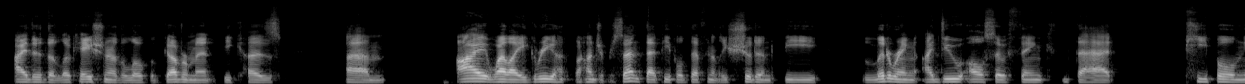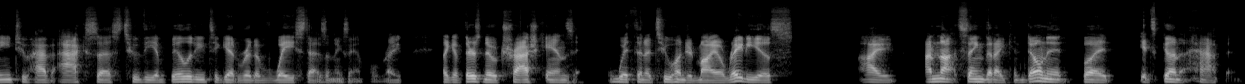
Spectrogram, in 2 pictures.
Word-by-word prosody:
either 115 -1 +3
the 105 - -2
location 110 +3 0
or 105 - -1
the 100 - -10
local 100 0 -5
government, 105 -3 +1
because, 100 -1 -4 0.7
um, 100 -2 +1 0.7
I, 140 0 +8
while 120 0 +7
I 110 - +7
agree 120 +4 +1
a 120 0 -5
a - - -4
100% 130 +3 0
that 110 - +3
people 115 -2 -5
definitely 105 0 -6
shouldn't 110 -2 -2
be 105 -2 -5 0.4
littering, 115 0 +2
I 115 - -1
do 125 +3 +1
also 115 -3 -2
think 110 0 -6 0.2
that 100 -1 +1 0.7
people 125 -3 -2
need 110 +1 -3
to 115 - -8
have 105 0 -2
access 105 -1 -1
to 115 - -7
the 110 -1 -6
ability 120 +1 -1
to 110 - -9
get 110 -3 -1
rid 105 0 -3
of 95 0 -8
waste 100 0 -1
as - - -7
an - - -12
example, - - -16
right? - - -11 0.4
Like - - 0
if - - -5
there's 135 -1 +5
no 110 -2 +3
trash 110 +1 +4
cans 105 -3 -4 0.3
within 115 -2 -3
a 105 - -2
200-mile 100 -4 +1
radius, 105 -3 +1 0.7
I 100 -1 0 0.3
I'm 120 +3 +4
not 125 -3 +5
saying 125 -2 +1
that 110 -1 +1
I 100 - +1
condone 105 +9 +2
it, 115 -2 -2
but 110 -2 +1 0.3
it's - - -2
gonna - - +2
happen. - - -6
110 Hz, 160 wpm, -25 LUFS, 105-120 Hz, 0.7 s, I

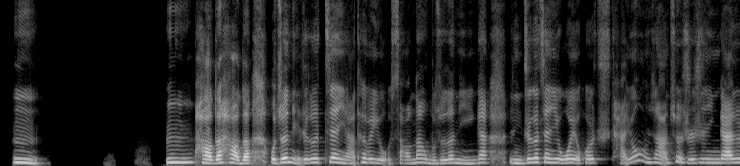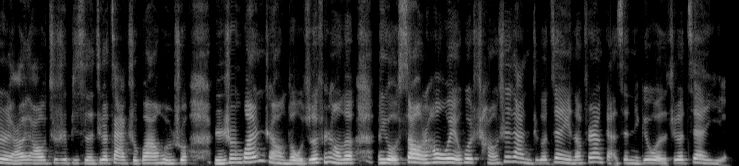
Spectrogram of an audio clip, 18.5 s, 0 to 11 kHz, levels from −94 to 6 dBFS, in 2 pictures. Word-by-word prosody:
嗯。 240 -5 +2 1.5
嗯， 275 0 +4
好 245 -5 +7
的 235 +2 +8
好 250 -3 +5
的， 210 0 +8 0.2
我 240 - +5
觉 245 +3 +6
得 - - +10
你 265 -5 0
这 240 - 0
个 265 +2 +2
建 270 0 +1
议 - - -3
啊， 215 - -4
特 280 -1 -2
别 250 0 0
有 230 - -3
效， 225 0 -8
那 260 +2 -2
我 225 -4 -5
觉 210 +1 -3
得 235 +2 +2
你 220 -4 -4
应 210 - -8
该 250 0 -2 0.3
你 230 -1 -2
这 255 - +1
个 275 - +5
建 280 -1 +1
议 255 - +1
我 245 +1 +3
也 - - +3
会 245 -1 -1
去 245 - -19
试 - - -17
采 - - -8
用 355 -5 -5
一 - - -4
下。 260 -2 -4
确 235 - -3
实 240 -2 -3
是 255 +1 -8
应 245 0 -4
该 250 -1 +4
就 260 - -1
是 250 -2 +3
聊 210 -1 0
一 - - -3
聊 210 -1 -2
就 210 +3 -11
是 225 0 -6
彼 215 -1 -12
此 215 0 -5
的 205 - -3
这 220 +3 -5
个 225 - +1
价 225 -1 -2
值 215 -1 -6
观， 220 +2 -1
或 235 - -1
者 205 - -4
说 215 +1 -2 0.3
人 205 0 0
生 265 +3 -2
观 290 +2 +2
这 - - -7
样 220 -3 -2
的。 210 +1 0
我 - - 0
觉 225 - -2
得 245 - +6
非 290 - -7
常 250 -6 -2
地， 235 0 +1 0.3
嗯， 240 - -1
有 235 - +5
效， 270 +2 +2
然 240 - -1
后 270 +2 +1
我 265 0 +5
也 255 -3 +4
会 260 +2 0
尝 230 -3 -9
试 320 - -9
一 - - -11
下 300 -3 -3
你 235 -4 -9
这 215 - -13
个 220 0 -3
建 260 +4 -3
议 - - -4
的， 220 +1 -5
非 260 - -6
常 295 -1 -2
感 220 -4 -9
谢 205 +3 -9
你 205 -3 -8
给 225 +3 -2
我 225 - +2
的 100 - -2
这 220 - -6
个 225 - +1
建 225 -1 -3
议。 195 - -12
235 Hz, 340 characters per minute, -24 LUFS, 220-260 Hz, 1.5 s, 得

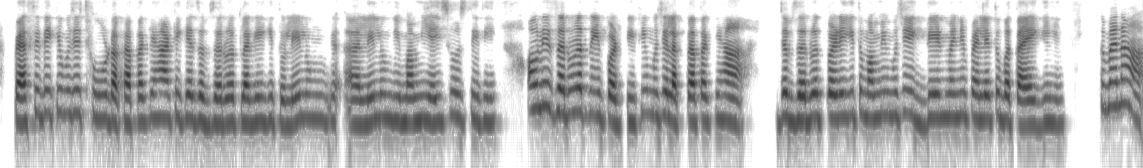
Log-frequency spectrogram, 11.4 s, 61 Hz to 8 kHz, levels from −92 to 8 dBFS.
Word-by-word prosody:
पैसे 235 +5 +5
देके 295 +1 -4
मुझे 295 0 -4
छोड़ 260 -3 -5
रखा 230 0 +6
था 235 - +3
कि 265 +2 -7
हाँ, 260 0 +3
ठीक 260 -1 -7
है 255 - +1
जब 240 -2 0
ज़रूरत 230 +1 -1
लगेगी 235 +1 +1
तो 220 -1 -5
ले 225 +3 -2
लूँग 255 -2 -8
अ, 225 -1 -3
ले 225 +2 -1
लूँगी 255 -1 -5
मम्मी 235 +1 0
यही 230 +1 -2
सोचती 255 -2 -6
थीं। 235 0 -6 0.3
और 335 - +5
उन्हें 360 0 +1
ज़रूरत 305 +1 +3
नहीं 275 -3 -2
पड़ती 235 -1 +1
थी 295 - -10
मुझे 275 0 -1
लगता 235 0 +5
था - - +4
कि 255 +2 -9
हाँ 235 -4 +3 0.4
जब 270 -1 +2
ज़रूरत 250 +2 +2
पड़ेगी 265 +1 +2
तो 290 - -6
मम्मी 260 +1 -1
मुझे 275 +2 -4
1 240 -5 -4
डेढ़ 260 0 0
महीने 265 +1 -3
पहले 255 -1 0
तो 275 - -5
बताएगी 225 -2 +2
ही। 220 - -9 0.4
तो 345 - -6
मैं 365 0 +4
ना 395 0 +3
255 Hz, 260 wpm, -23 LUFS, 235-275 Hz, 0.4 s, रखा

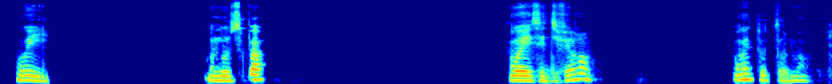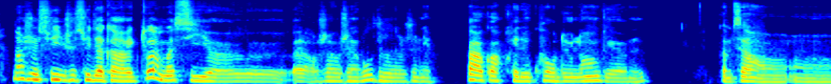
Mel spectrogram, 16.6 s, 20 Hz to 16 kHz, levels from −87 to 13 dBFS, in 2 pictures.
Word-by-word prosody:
Oui. 200 -5 0 1.6
On 200 - -1
n'ose 190 -1 +1
pas. 225 -1 +4 2.4
Ouais, 200 -1 +6
c'est 190 -2 -3
différent. 210 +8 -2 1.4
Ouais, 230 +2 +2
totalement. 190 -4 -8 0.4
Non, 265 0 +1
je 245 -2 +5
suis 230 -1 +4
je 210 +1 -2
suis 215 +3 +1
d'accord 200 -2 +6
avec 175 0 +1
toi. 315 +2 +7
Moi, 200 -2 +3
si, 195 -3 -1
heu, 155 -2 -5
alors 155 -3 -4
j'a 175 +2 -5
j'avoue, 175 +6 -3
je 165 -4 -4
je 170 +3 -8
n'ai 160 -3 -10 0.3
pas 220 -3 +7
encore 195 -2 +1
pris 190 0 -2
de 170 - 0
cours 180 +1 -2
de 170 0 -5
langue, 180 +2 -1
hem, 150 0 -7 0.7
comme 150 - -3
ça 170 +1 +2
en 140 -1 -7
180 Hz, 135 wpm, -23 LUFS, 160-205 Hz, 2.4 s, toi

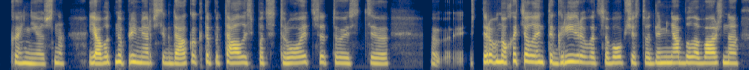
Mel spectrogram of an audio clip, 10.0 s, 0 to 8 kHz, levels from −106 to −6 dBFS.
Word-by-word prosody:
Конечно. 200 -2 -1 0.3
Я 200 -3 +6
вот, 215 +2 -1
например, 235 -3 +2
всегда 200 -2 -1
как-то 245 +2 -5
пыталась 210 0 +1
подстроиться, 210 +2 -4
то 210 0 -6
есть, 195 +1 -7
э, 190 -2 -2 0.6
э, - - -6 0.6
всё 245 - +5
равно 245 -3 +5
хотела 265 -1 +2
интегрироваться 225 -2 +1
в 215 - -2
общество. 215 -1 -2
Для 210 +2 -2
меня 215 0 +2
было 215 0 +1
важно 210 0 +3
215 Hz, 130 wpm, -22 LUFS, 205-230 Hz, 0.6 s, Я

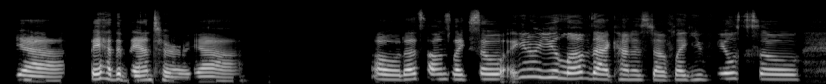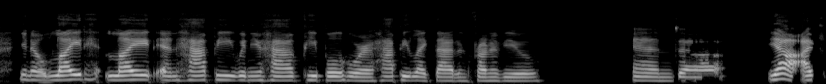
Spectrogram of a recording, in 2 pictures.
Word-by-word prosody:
Yeah, 190 -5 +4 0.3
they 240 - +8
had 245 -4 +2
the 245 - +5
banter. 200 -5 +2
Yeah. 185 -3 +1 1.4
Oh, 225 -2 +4
that 235 +3 +4
sounds 240 0 0
like 230 -3 +3
so 240 +1 +3
You 340 - -3
know, 360 0 -1
you 325 -1 +1
love 270 +1 +4
that 240 -4 +5
kind 225 -1 -2
of 215 -1 -4
stuff, 200 -1 -3
like, 210 -2 0
you 225 +1 -9
feel 260 +6 +1 0.2
so, 230 -2 0 0.4
you 230 - -8
know, 210 -1 -3
light 210 +4 +2
ha 230 - -12
light 210 +2 +2
and 190 0 -3
happy 205 +1 -3
when 195 0 -4
you 195 +1 -6
have 190 -1 -4
people 190 -2 -2
who 190 - -6
are 170 -2 -2
happy 185 +1 -4
like 175 -4 -5
that 170 -1 -3
in 165 0 -13
front 170 +1 -4
of 170 -1 -10
you, 165 0 -6 0.9
and, 175 -2 -6
uh 170 -1 -3 0.7
Yeah 240 +3 +5
I've 205 - +2
205 Hz, 170 wpm, -22 LUFS, 185-230 Hz, 1.4 s, they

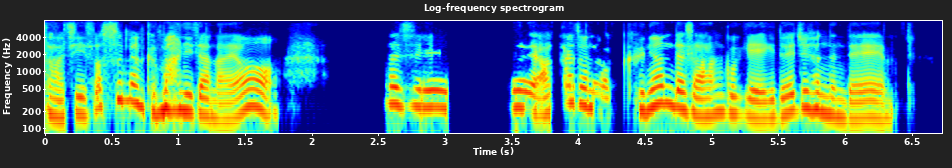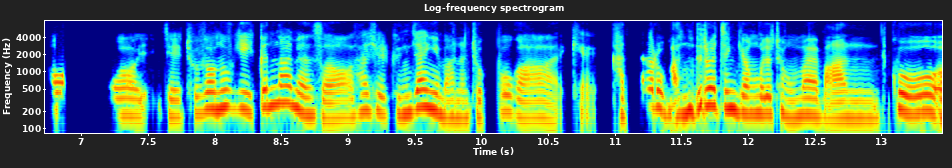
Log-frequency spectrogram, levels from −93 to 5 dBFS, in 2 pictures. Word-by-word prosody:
다시 175 +1 -3
썼으면 295 - 0
그만이잖아요. 205 - +2 0.9
사실 245 -3 +3 0.5
네 235 -3 +3
아까 280 +10 -1
전에 265 -4 +2
막 180 -2 -4
근현대사 235 -4 +2
한국 185 +1 -3
얘기도 160 +2 0
해 200 - +2
주셨는데 165 -9 0 0.5
어 220 - 0 0.4
뭐 175 -1 -1
이제 165 -1 -6
조선 215 +7 0
후기 230 -3 0
끝나면서 195 - +1
사실 200 -1 -4
굉장히 205 +5 +2
많은 155 -2 -5
족보가 155 -2 -5
이렇게 - - -14
가짜로 235 +7 -3
만들어진 230 +5 +3
경우도 185 -3 +1
정말 175 -1 -1
많고 155 +6 +1
195 Hz, 320 characters per minute, -18 LUFS, 170-230 Hz, 0.9 s, 사실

